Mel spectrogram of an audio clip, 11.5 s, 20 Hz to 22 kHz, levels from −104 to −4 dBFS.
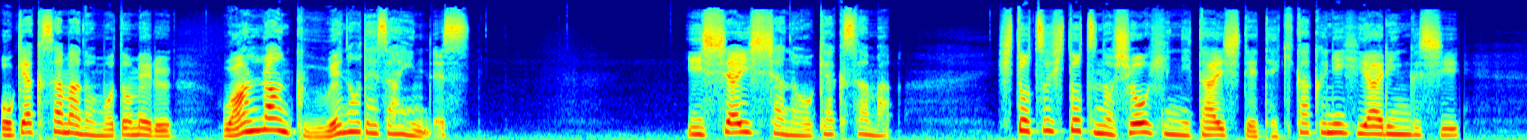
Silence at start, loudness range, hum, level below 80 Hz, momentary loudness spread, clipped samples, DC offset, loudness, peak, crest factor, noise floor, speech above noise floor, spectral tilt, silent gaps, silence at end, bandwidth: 0 s; 4 LU; none; -56 dBFS; 12 LU; under 0.1%; under 0.1%; -22 LUFS; -4 dBFS; 18 dB; -59 dBFS; 37 dB; -4 dB/octave; none; 0.5 s; 17.5 kHz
